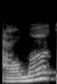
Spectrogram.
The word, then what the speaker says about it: Alma: So my name is Alma, A-L-M-A. My last name is spelt O-H-E-N-E-O-P-A-R-E.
